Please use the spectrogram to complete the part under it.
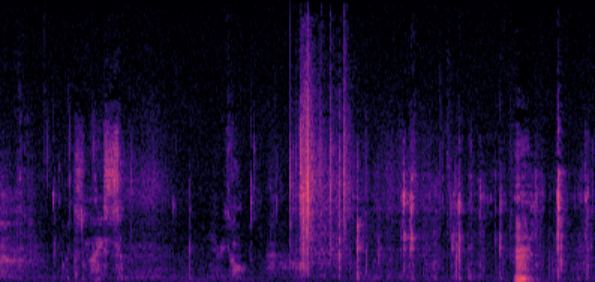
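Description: A crusty piece of bread crackles as it scoops through a soft spread.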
